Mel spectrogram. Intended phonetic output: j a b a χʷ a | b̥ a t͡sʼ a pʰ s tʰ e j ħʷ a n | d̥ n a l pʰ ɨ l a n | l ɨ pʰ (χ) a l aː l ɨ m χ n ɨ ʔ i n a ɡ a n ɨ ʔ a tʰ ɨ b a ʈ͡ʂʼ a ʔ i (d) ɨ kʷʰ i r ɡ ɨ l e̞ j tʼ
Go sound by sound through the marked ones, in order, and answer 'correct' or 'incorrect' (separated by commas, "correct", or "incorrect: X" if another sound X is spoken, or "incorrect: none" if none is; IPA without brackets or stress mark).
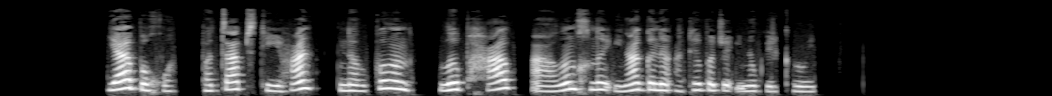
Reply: incorrect: ħ, incorrect: n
